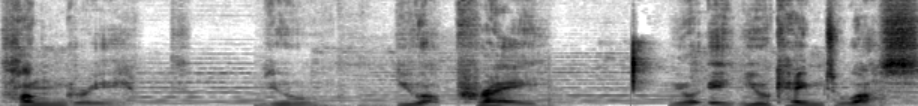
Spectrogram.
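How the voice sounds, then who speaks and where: Putting on a guttural character voice at a medium pitch, a man speaks at a very slow pace with clear music in the background. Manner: menacing.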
